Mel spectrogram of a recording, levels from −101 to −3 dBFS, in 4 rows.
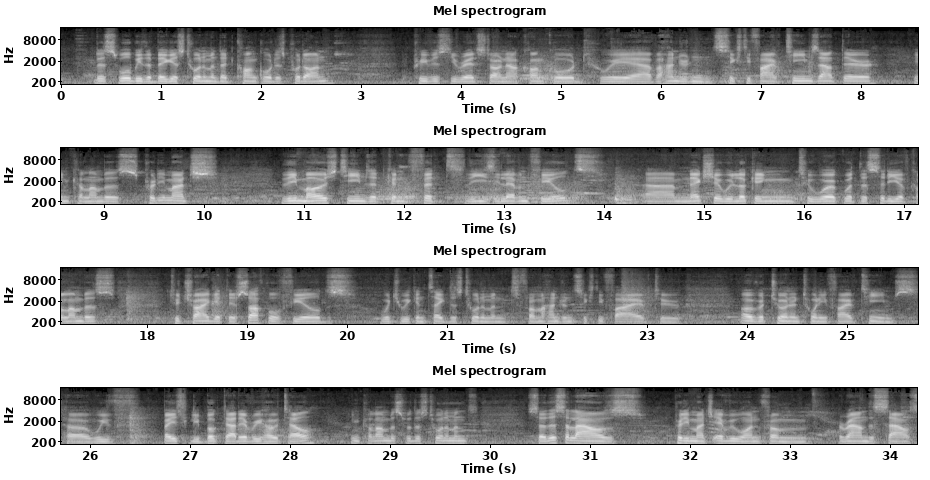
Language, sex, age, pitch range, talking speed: English, male, 30-49, 110-120 Hz, 155 wpm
